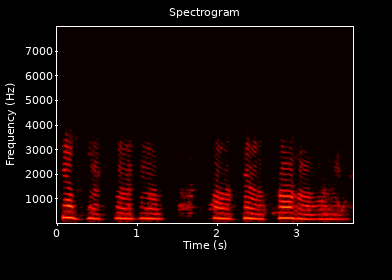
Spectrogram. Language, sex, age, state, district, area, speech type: Odia, female, 60+, Odisha, Gajapati, rural, conversation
